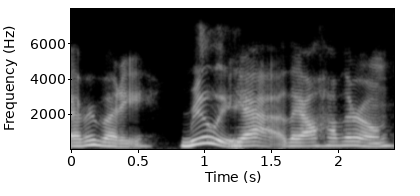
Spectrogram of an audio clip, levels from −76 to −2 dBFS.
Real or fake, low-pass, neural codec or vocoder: real; 7.2 kHz; none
